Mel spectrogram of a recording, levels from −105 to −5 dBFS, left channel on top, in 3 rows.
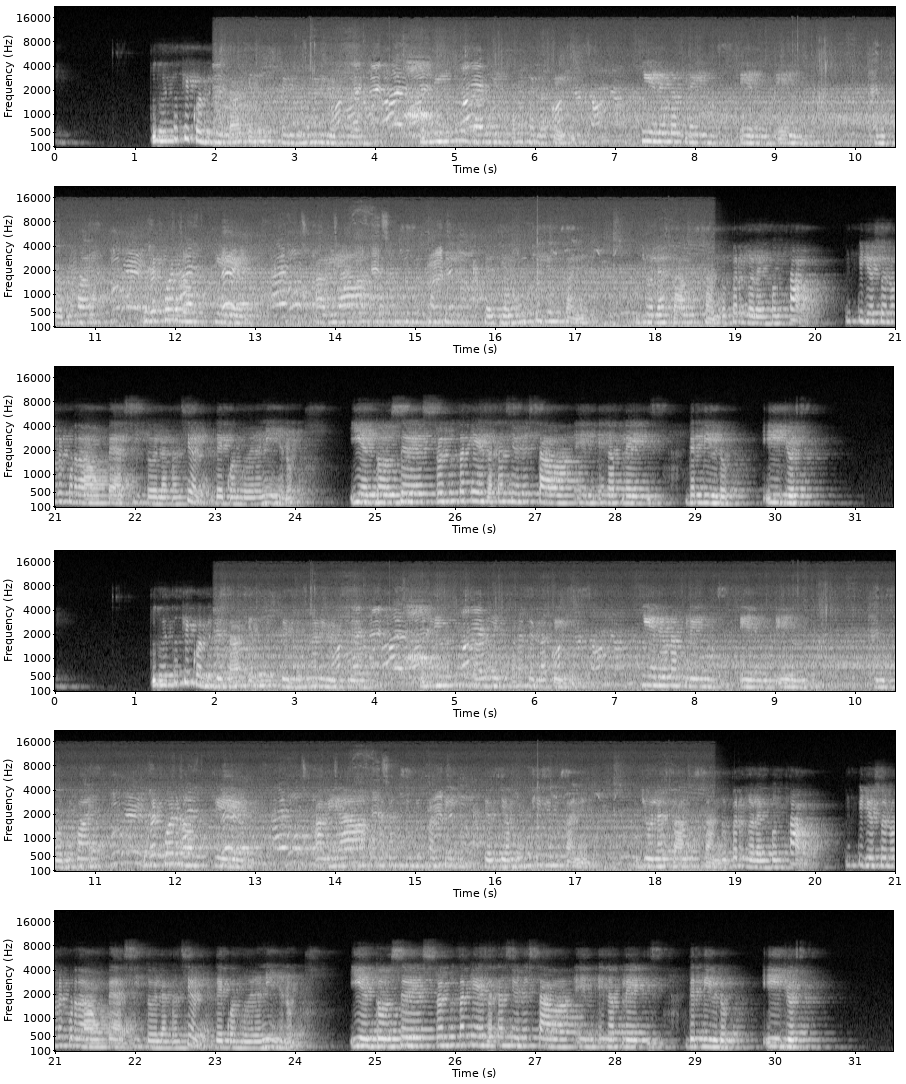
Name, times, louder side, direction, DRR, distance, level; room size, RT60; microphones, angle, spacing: voice 1, 1.2-3.9 4.6-6.6 6.9-7.0 7.3-9.6 10.2-11.0 11.6-13.0 13.7-17.3 17.7-19.9 20.5-24.0 24.7-28.5 28.9-29.4 29.8-30.3, equal, ahead, -2 dB, 3.9 m, -22 dB
sound 1, 2.0-18.8, left 2 dB, 60° left, 2.3 m, -24 dB
26.0 x 14.5 x 9.8 m, 0.76 s
head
